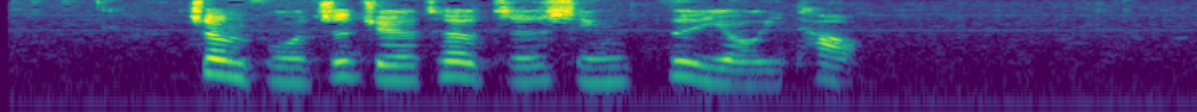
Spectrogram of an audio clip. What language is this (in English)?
Chinese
